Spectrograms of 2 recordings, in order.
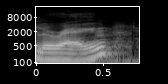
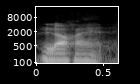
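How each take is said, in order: First: It is said with an English pronunciation. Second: It is said with a French pronunciation. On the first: It is the common pronunciation in Britain. The speaker calls it wrong. "There is a vulgarity in pronouncing it quiche Lorraine, and it is pronounced in the kingdom in that manner" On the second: It is the name of the French region. The speaker calls it right. "a region in the east of France called Lorraine. Forgive my pronunciation"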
